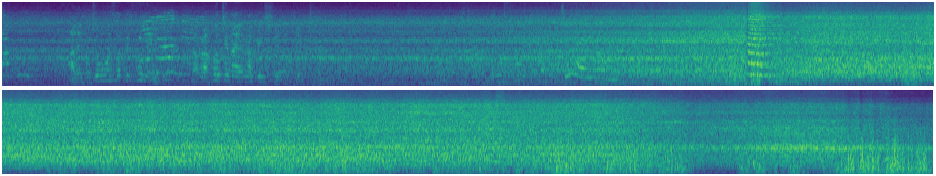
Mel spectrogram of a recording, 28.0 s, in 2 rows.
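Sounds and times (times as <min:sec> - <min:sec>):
train horn blast: 0:11.1 - 0:11.8.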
